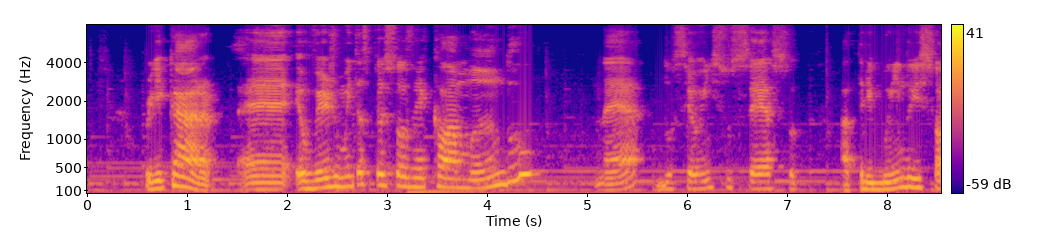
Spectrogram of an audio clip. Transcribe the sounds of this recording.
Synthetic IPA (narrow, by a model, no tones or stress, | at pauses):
pʊɾkekaɾɐ̰ | ɛewveʒʊmũj̃t̪ɐspesoɐsheklamɐ̃nd̪ʊ | nɛd̪ʊsewĩsusɛsʊ | a̰t̪ɾibuĩnd̪ʊisʊ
